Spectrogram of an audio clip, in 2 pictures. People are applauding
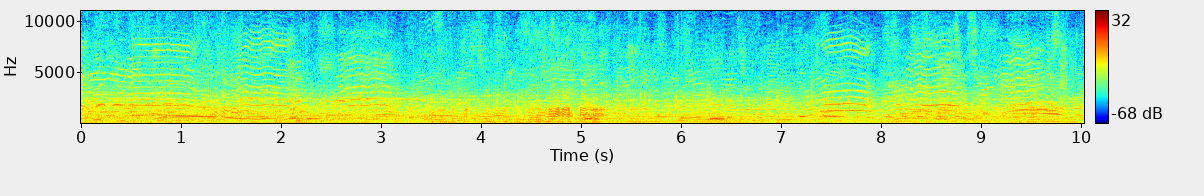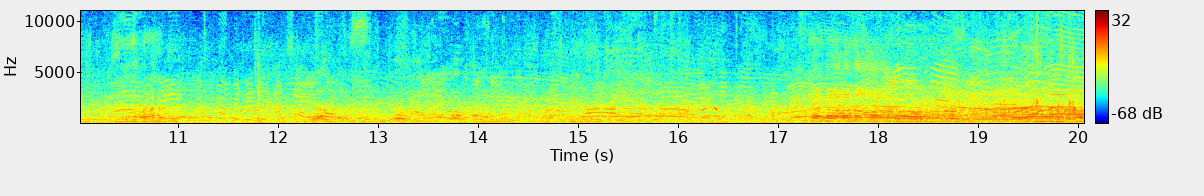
0:17.5 0:20.0

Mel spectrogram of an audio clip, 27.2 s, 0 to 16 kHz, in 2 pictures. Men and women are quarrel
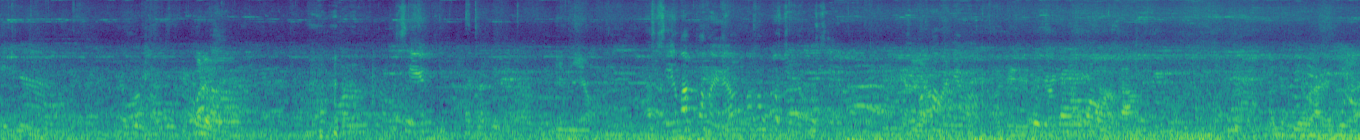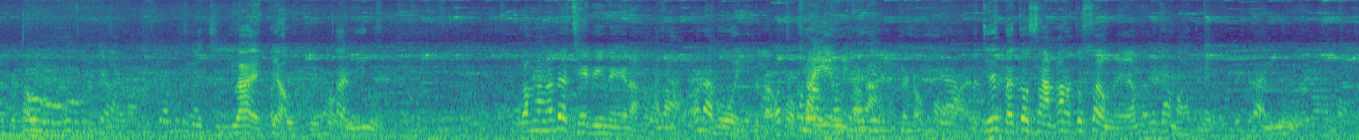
0:04.7 0:17.6

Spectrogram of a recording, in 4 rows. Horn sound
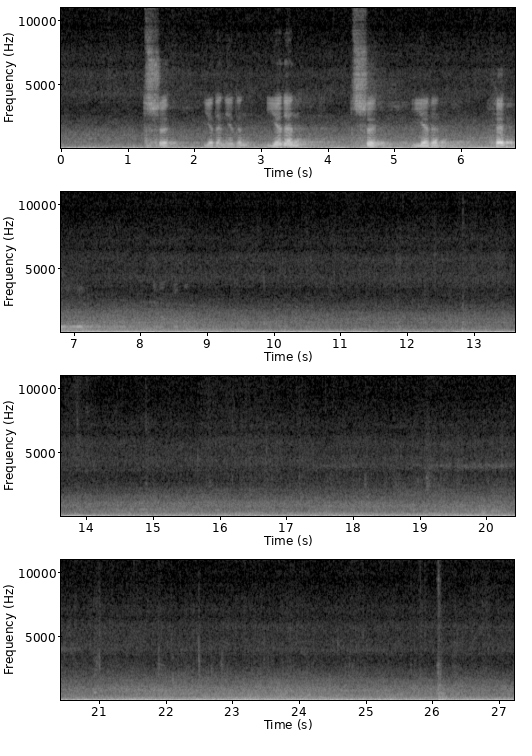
0:01.3 0:08.2

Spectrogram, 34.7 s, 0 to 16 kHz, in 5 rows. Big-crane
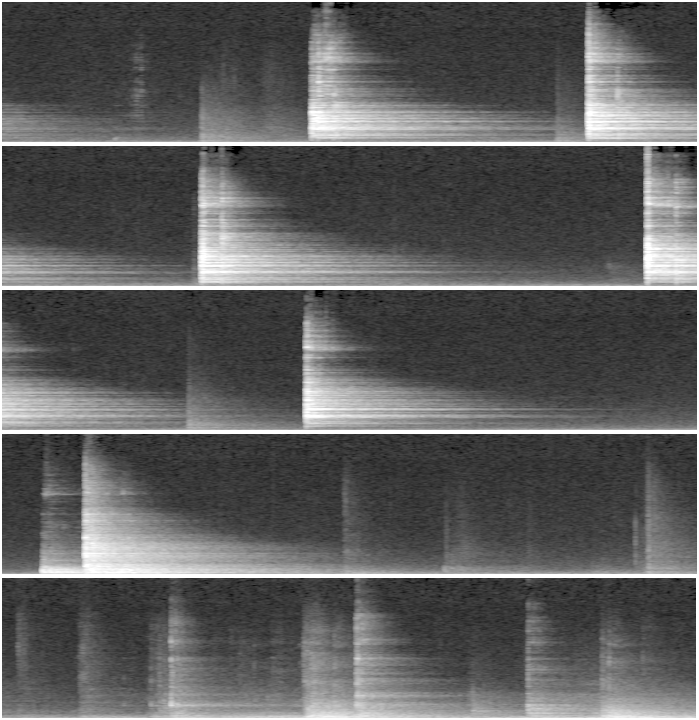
0:28.5 0:34.7

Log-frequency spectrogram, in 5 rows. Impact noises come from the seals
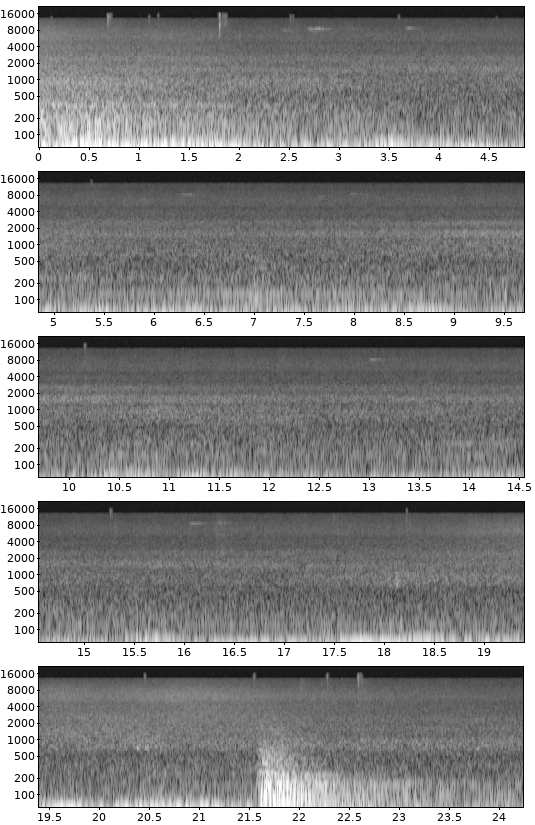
0:21.6 0:24.2

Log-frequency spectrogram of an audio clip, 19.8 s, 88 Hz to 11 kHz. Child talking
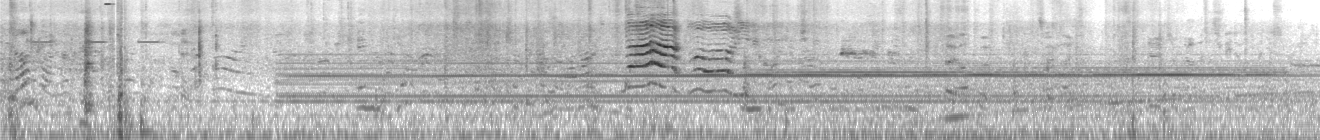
0:09.4 0:11.7

